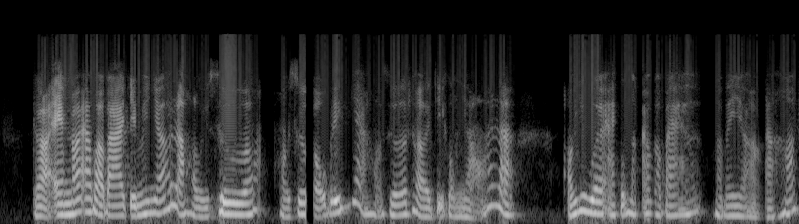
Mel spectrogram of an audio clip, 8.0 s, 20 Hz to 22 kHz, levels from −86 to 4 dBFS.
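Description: Speech, coded with the AMR wideband (HD Voice) codec throughout and plainly damaged by it: the voice sounds rough and raspy, as the pulse-driven vocal tract model is starved of bits. That roughness fits one of the lowest AMR-WB rates, around 8.85 kbit/s, where detail up to 6.4 kHz gives way. Also throughout, a filter restarted on every block leaves a steady 100 Hz buzz. The filter drops its state at each block boundary and begins again from silence, so each block opens with a small transient, and these ticks repeat 100 times a second, louder where the speech is louder. From 3.05 to 3.22 s, lost AMR speech frames cut into the voice. About 80 ms of frames failed their checks, so the decoder kept reusing the last good pitch and vocal tract settings at falling gain. The sound drops to near silence within two frames, then returns briefly weak or rough.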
